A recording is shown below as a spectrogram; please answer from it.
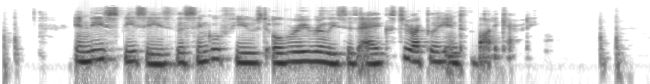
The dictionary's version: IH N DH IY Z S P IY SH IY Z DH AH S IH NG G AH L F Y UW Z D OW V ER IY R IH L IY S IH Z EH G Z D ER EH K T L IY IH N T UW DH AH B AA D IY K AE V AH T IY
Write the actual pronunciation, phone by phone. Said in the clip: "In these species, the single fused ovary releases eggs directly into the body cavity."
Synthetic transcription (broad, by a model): IH N DH IY Z S P IY SH IY Z DH AH S IH NG G L F Y UW Z D OW V ER IY R IH L IY S IH Z EH G Z D ER EH K T L IY IH N T UW DH AH B AA D IY K AE V AH T IY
